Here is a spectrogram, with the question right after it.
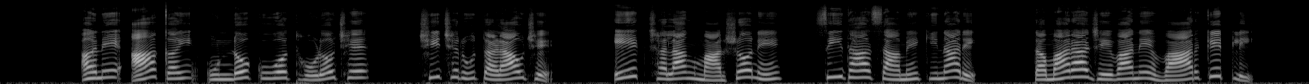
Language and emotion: Gujarati, neutral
